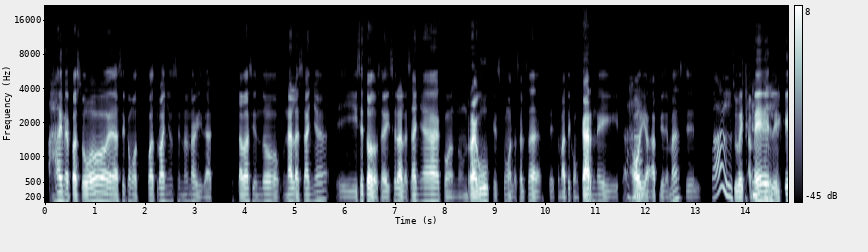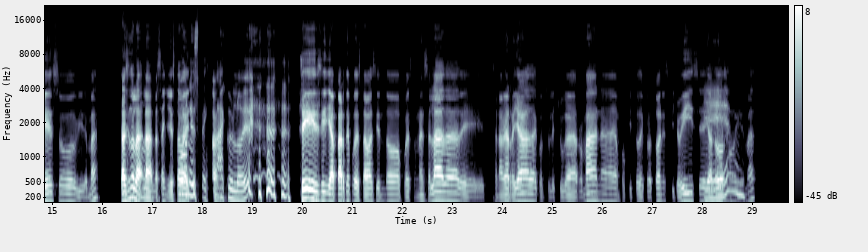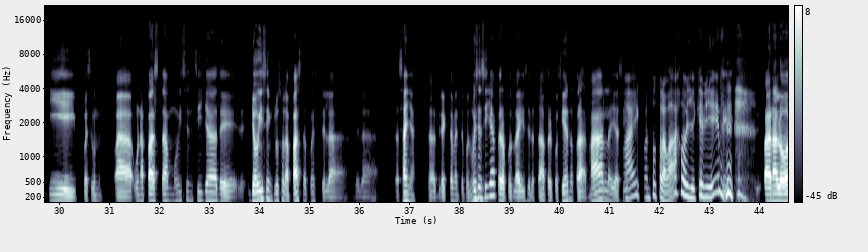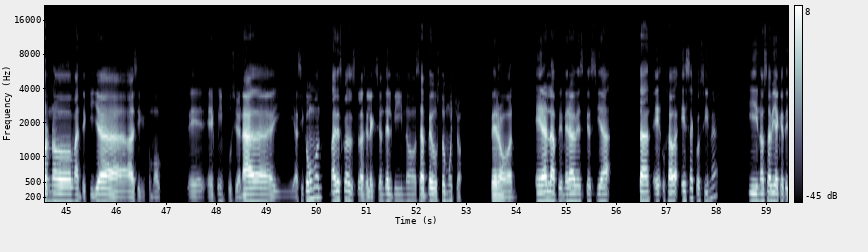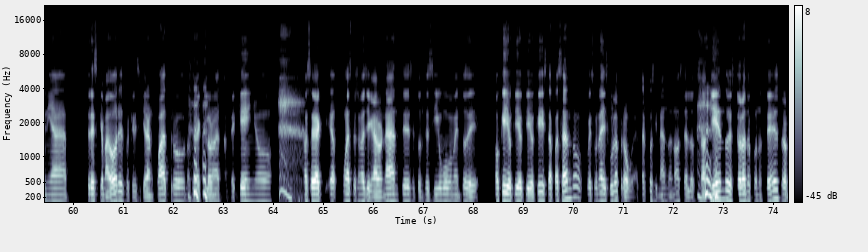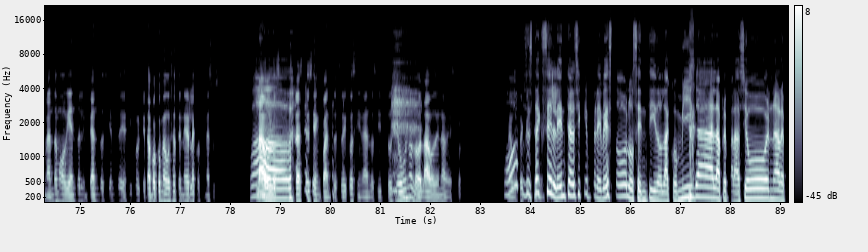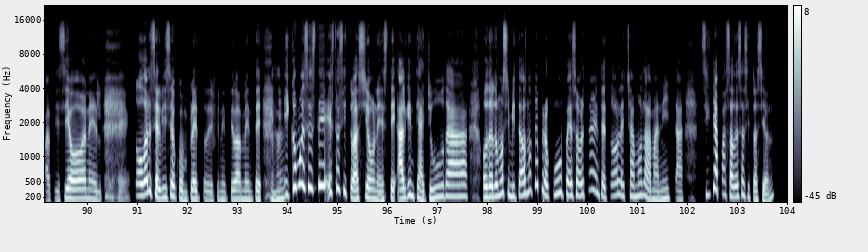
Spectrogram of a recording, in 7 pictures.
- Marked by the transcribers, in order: chuckle; laugh; chuckle; chuckle; chuckle; laugh; chuckle
- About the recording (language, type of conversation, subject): Spanish, podcast, ¿Qué papel juegan las comidas compartidas en unir a la gente?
